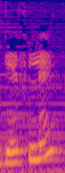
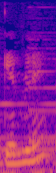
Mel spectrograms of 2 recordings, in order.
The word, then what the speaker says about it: Gävle: pero creo que es Gävle, se escribe como Gafle a con diéresis, pero creo que es Gävle,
